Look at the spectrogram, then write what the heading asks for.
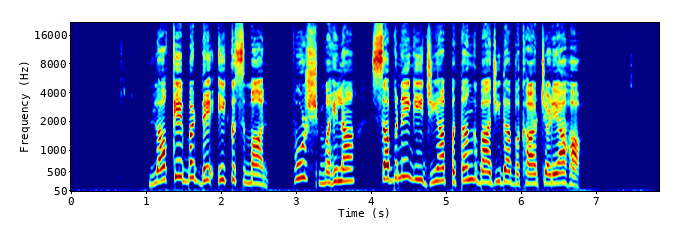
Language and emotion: Dogri, neutral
